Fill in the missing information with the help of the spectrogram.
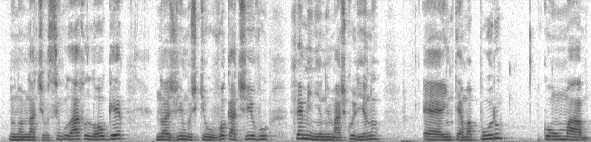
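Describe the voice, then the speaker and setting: Methodical man teaching Greek grammar. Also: fairly high pitch. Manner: methodical, spells out endings and accent rules. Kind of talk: recorded grammar lesson.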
